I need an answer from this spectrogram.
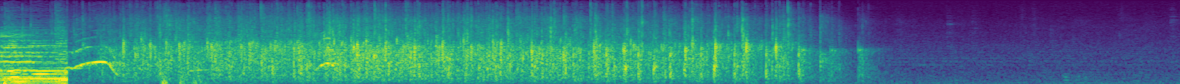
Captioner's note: cheering and applause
